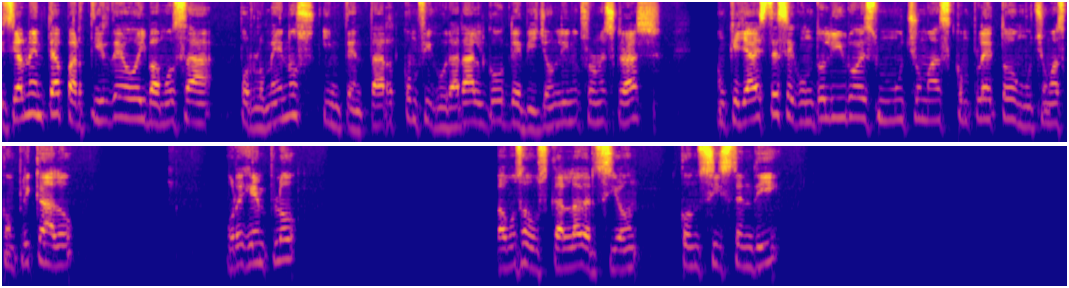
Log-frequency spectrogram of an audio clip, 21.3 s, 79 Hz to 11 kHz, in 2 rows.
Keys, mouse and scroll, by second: 6.3-7.3 scroll down 2, 8.0-8.7 scroll down 2, 9.3-10.2 scroll up 2, 10.3-12.1 scroll up 2, 13.3-13.7 scroll up 2, 14.8 scroll down 2, 15.4 scroll down 2, 16.2-16.8 scroll down 4, 17.3 scroll up 2, 17.9 scroll up 2, 18.4-19.2 scroll up 1, 19.8 click.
